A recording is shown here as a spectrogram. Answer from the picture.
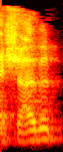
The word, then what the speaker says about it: Schobert: Yeah, Schobert.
